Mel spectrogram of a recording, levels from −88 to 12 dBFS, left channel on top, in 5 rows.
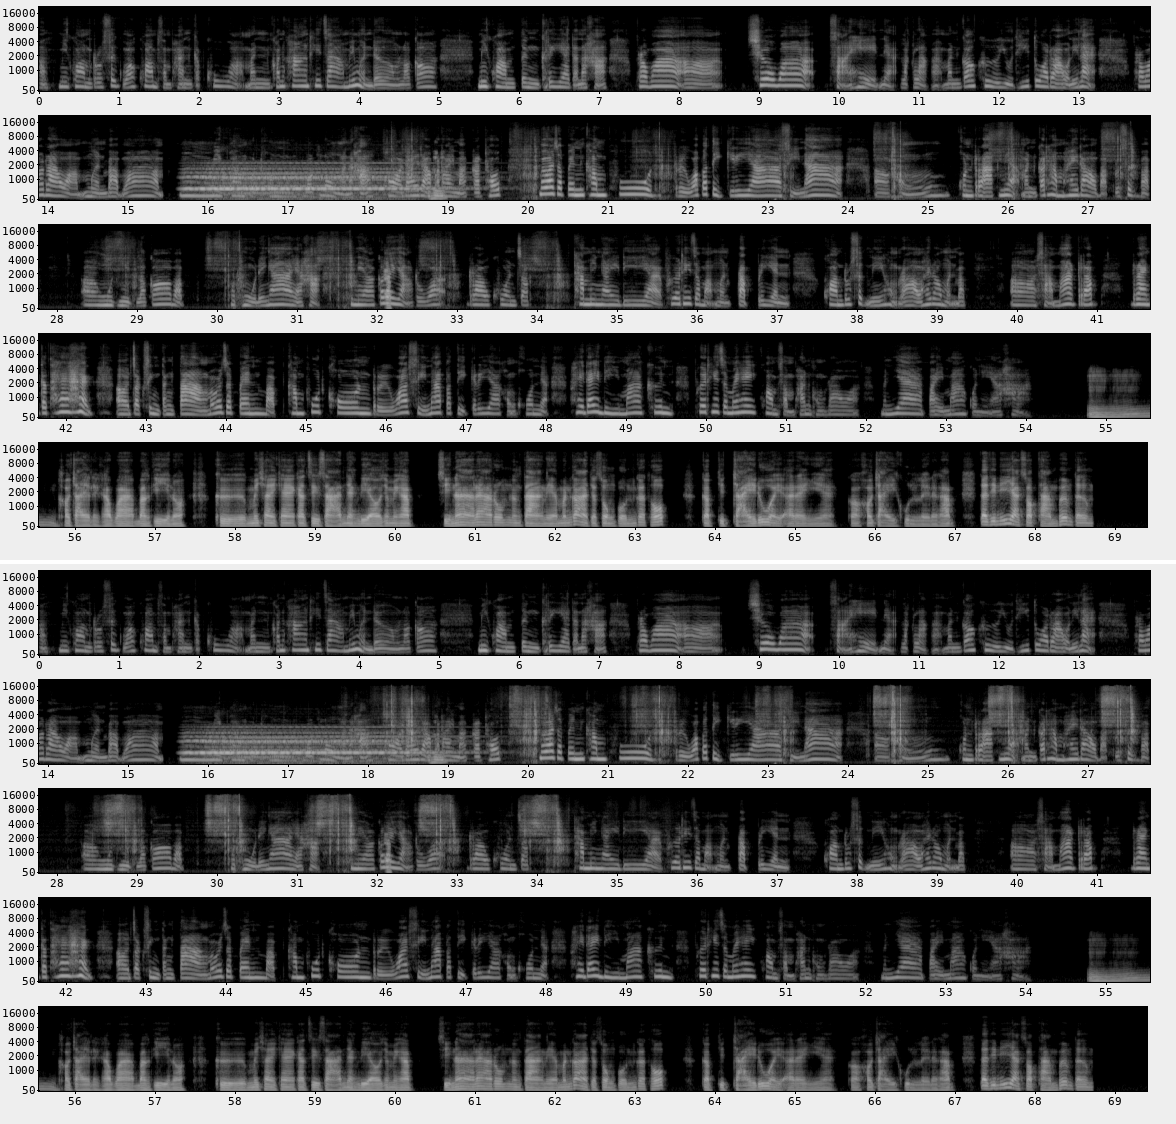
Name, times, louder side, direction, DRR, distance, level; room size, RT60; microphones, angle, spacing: voice 1, 0.0-1.9 2.2-8.5 8.9-27.8 28.3-29.6 30.1-32.9 33.1-33.9 34.5-39.6 39.9-51.9 52.2-54.1, left 3 dB, 40° left, 2.5 m, -33 dB
sound 1, 15.6-19.4 23.1-23.2, left 1 dB, 5° left, 3.3 m, -27 dB
sound 2, 17.7-17.8 18.1-18.8 19.7-20.3 21.2-21.9 22.8-23.3 24.2-25.0 25.7-26.2 27.0-27.6 28.4-29.1 29.8-30.4 31.0-31.8 32.5-33.0 33.8-34.4 35.8-35.9, right 11 dB, 70° right, 5.4 m, -35 dB
voice 2, 54.8-60.2 60.5-68.7, left 4 dB, 80° left, 1.5 m, -28 dB
head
